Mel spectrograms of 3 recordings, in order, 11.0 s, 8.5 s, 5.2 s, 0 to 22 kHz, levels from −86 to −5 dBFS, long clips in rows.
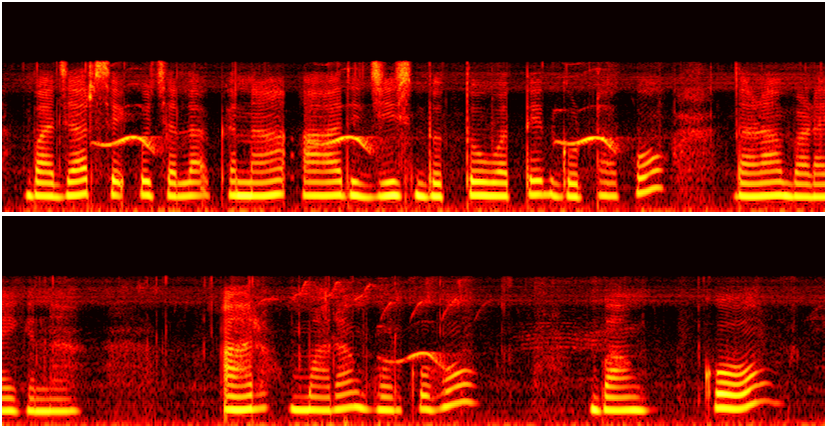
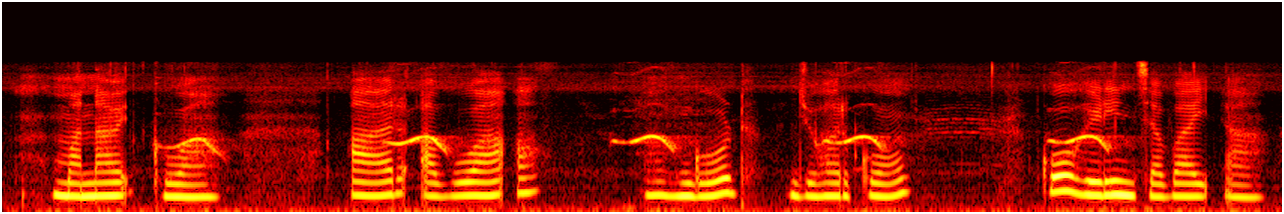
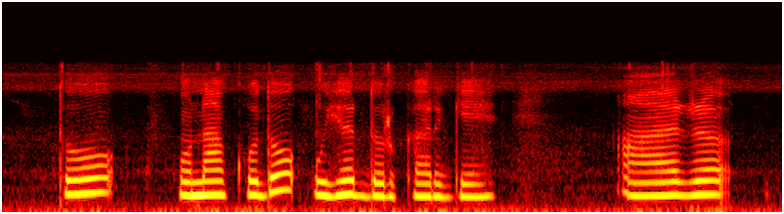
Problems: background sounds at intervals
